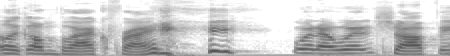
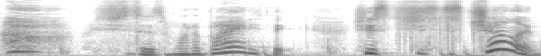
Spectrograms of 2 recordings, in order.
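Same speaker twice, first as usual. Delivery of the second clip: put-on livelier voice, suddenly perked-up and brightened; 3 semitones higher, 6 dB quieter than usual. Retelling the store worker's reaction to a freebie: imitating someone suddenly perking up. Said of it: "he perked up".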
